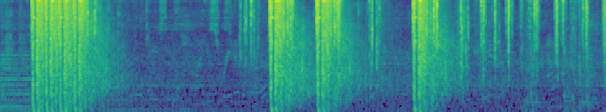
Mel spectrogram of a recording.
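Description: Gun hip-fired in The Outer Worlds video game, three loud bursts of rapid shots separated by short pauses, each ringing out briefly, with a low steady hum beneath.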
